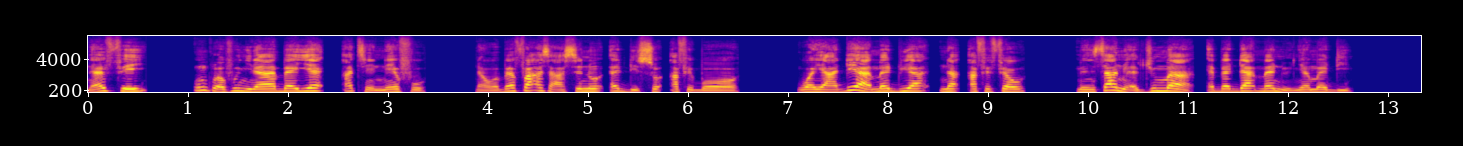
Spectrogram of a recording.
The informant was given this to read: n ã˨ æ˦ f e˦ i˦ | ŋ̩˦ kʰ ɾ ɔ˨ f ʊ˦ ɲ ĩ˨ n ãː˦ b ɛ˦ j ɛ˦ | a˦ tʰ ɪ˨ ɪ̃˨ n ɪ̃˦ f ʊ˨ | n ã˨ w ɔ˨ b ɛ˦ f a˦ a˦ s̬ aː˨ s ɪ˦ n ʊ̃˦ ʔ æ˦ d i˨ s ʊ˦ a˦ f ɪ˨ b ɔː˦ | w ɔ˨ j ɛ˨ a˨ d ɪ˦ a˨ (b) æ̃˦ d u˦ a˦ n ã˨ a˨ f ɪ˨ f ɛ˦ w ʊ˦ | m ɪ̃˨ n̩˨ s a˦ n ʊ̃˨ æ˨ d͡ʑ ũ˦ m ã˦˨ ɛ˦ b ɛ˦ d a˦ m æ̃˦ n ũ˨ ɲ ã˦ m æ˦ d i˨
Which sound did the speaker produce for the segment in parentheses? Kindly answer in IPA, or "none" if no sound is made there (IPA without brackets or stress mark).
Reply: m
